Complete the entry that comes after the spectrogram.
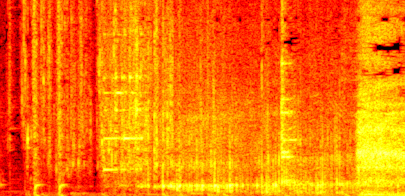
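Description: A few soft glassy clinks and taps, then a steady fizzing rush as a bottle of champagne is opened and poured into a glass, growing a bit brighter toward the end. No one speaks.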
